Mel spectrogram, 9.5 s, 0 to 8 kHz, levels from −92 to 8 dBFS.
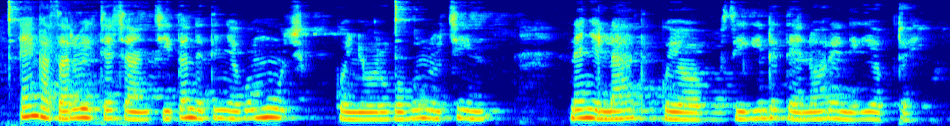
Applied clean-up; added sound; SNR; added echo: classical method WPE with log-MMSE.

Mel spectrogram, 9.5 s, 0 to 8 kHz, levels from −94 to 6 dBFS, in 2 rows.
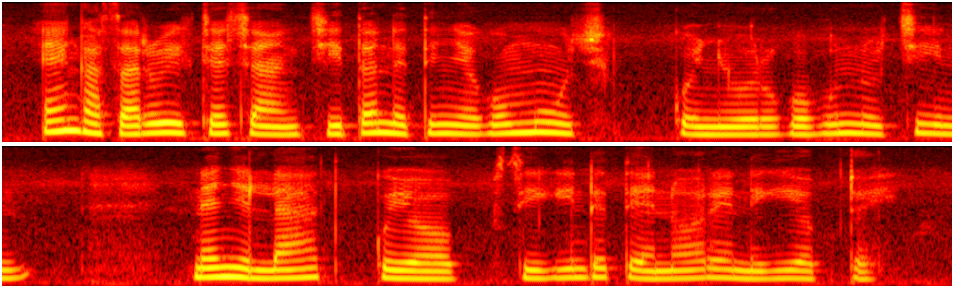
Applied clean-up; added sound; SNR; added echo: none; none; none; none.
